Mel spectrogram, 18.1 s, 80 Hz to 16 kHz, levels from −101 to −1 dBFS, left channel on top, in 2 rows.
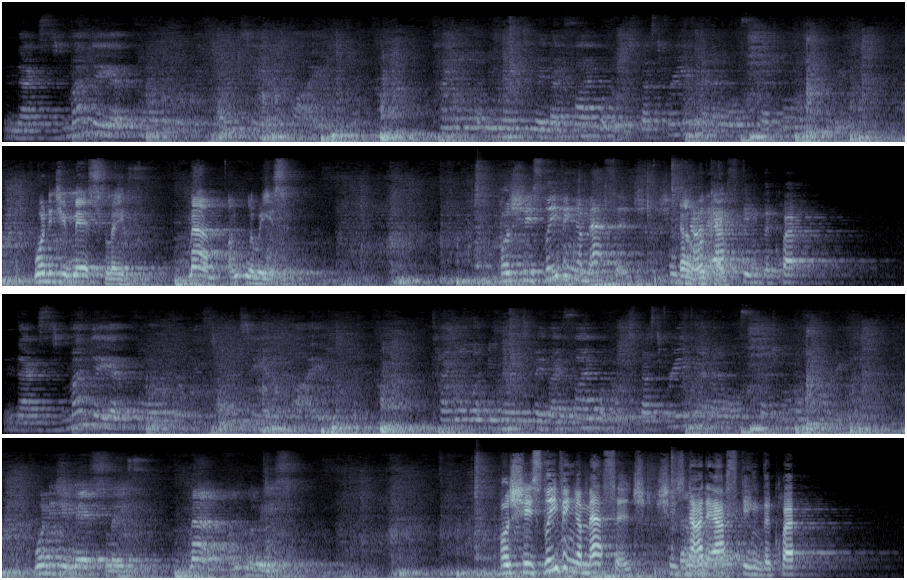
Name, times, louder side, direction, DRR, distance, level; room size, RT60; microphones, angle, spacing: voice 1, 0.0-3.6 4.3-8.6 11.6-11.7 13.7-13.9 15.7-15.8, equal, 40° right, -5 dB, 2.2 m, -48 dB
sound 1, 0.7-0.9 1.3-5.8 6.1-6.3 6.8-11.9 12.2-15.7, equal, 10° left, 0.7 m, -39 dB
voice 2, 9.3-10.3 10.9-11.9 15.8-16.3, left 4 dB, 65° left, 7 dB, 0.4 m, -33 dB
voice 3, 14.0-16.9, right 8 dB, 65° right, 15 dB, 0.3 m, -30 dB
7.3 x 4.3 x 5.7 m, 1.5 s
head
